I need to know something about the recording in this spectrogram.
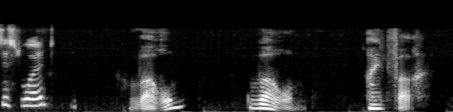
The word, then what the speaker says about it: warum: Warum? Warum? Einfach. इस warum में जो R है, spricht man R mit Rein aus, ना? इस R को हमेशा Rein से प्रोनाउंस किया जाएगा.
